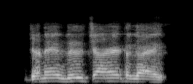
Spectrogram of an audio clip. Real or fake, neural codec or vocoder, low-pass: fake; codec, 44.1 kHz, 2.6 kbps, SNAC; 9.9 kHz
